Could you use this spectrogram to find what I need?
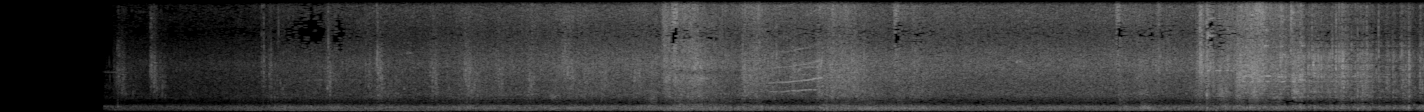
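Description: Water gushes and splashes loudly.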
